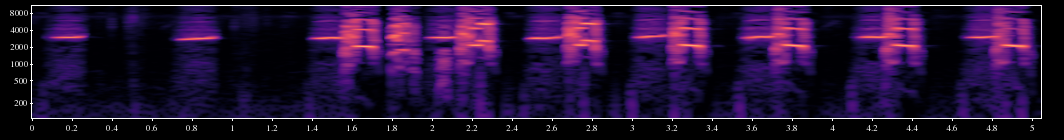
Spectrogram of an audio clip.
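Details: Grey francolin calling: two single high whistles, then a loud rhythmic run of paired phrases, each a whistled note followed by harsh, scratchy notes and a falling whistle, repeated roughly twice a second.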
